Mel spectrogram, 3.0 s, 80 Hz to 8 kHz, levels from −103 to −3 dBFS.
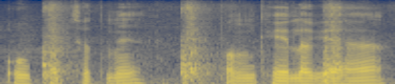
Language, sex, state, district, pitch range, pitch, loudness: Hindi, male, Uttar Pradesh, Saharanpur, 100-110 Hz, 105 Hz, -19 LUFS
